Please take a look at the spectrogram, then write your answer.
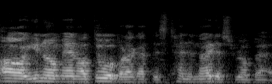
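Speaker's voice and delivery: hushed, really quiet, soft, downplayed delivery. Retelling a man's excuse before an arm wrestle: imitating someone speaking quietly. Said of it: "like, real quiet".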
